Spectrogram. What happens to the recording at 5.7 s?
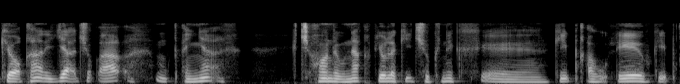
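At 5.7 s the speech sounds dull and muffled, with a rough, fluttering grain clinging to voiced sounds. Nothing is heard above about 6.9 kHz, and this persists through the whole clip rather than starting there. The likely cause is heavy Dolby Digital compression at a starved bitrate, which fits something near 48 kbps: the encoder trims the upper band and leaves many frequency lines without mantissa bits, so the decoder fills them with dither noise.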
